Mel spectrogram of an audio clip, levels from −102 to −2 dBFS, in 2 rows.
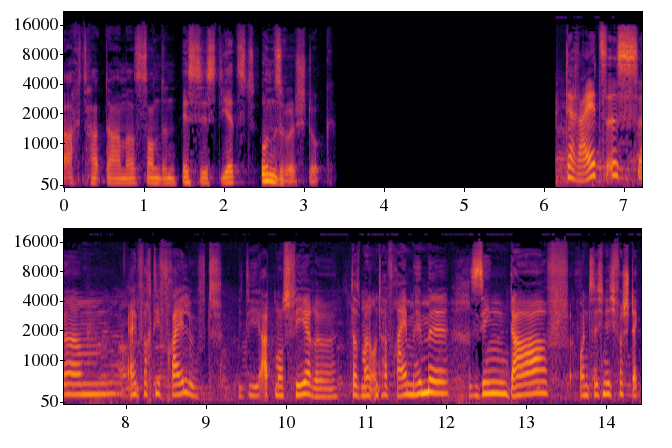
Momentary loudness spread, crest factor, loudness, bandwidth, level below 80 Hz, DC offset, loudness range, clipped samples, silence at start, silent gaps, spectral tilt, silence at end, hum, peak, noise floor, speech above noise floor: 14 LU; 20 dB; -28 LUFS; 17 kHz; -66 dBFS; under 0.1%; 9 LU; under 0.1%; 0 s; 3.41-6.14 s; -3.5 dB/octave; 0 s; none; -8 dBFS; under -90 dBFS; over 62 dB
